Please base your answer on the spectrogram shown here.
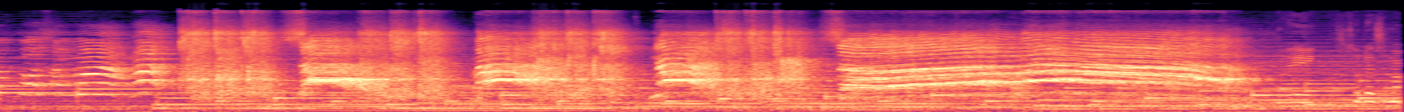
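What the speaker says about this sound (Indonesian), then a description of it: "Tepuk semangat." Schoolchildren in a classroom perform a rhythmic spirit clap, with bursts of patterned clapping and tapping mixed with loud, sing-song group chanting of young voices.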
